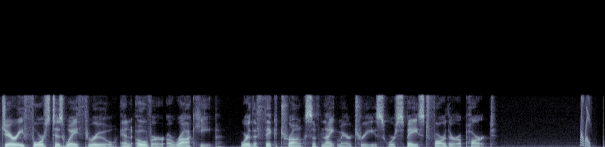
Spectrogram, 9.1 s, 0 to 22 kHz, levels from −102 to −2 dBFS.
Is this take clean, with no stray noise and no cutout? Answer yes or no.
no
